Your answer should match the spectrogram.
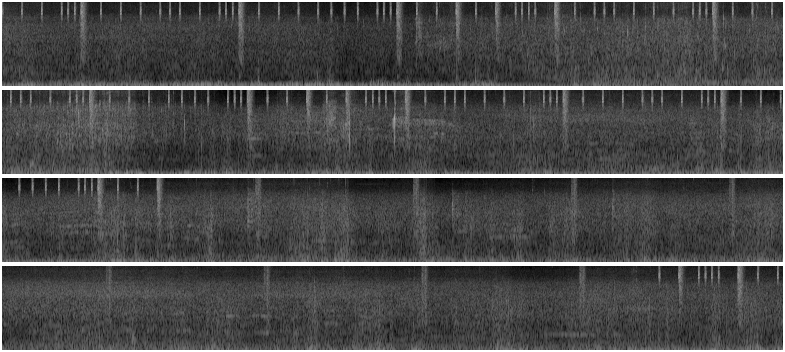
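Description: Wind buffeting the microphone over sea surf washing on a rocky shore, with music underneath and scattered clicks and knocks.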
